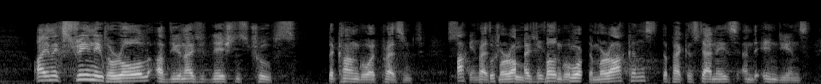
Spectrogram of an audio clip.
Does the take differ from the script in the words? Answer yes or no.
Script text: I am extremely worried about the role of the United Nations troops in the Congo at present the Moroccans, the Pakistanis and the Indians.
yes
